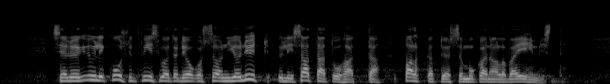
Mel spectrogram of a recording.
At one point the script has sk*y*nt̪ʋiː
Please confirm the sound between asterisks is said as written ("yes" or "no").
yes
